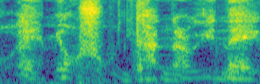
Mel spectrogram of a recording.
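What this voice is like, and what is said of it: Quiet whispered speech. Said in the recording (Chinese): “好像我们都不自然的开始小声说话，就都这么说 ... 怕人听见你声音”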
